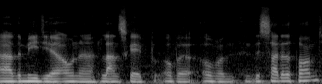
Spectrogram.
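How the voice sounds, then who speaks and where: A man with a British accent speaks at a moderate pace in a somewhat breathy, fairly high-pitched voice. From United Kingdom. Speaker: ad tech executive. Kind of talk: panel discussion.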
